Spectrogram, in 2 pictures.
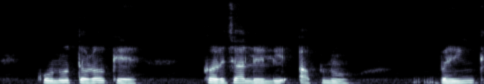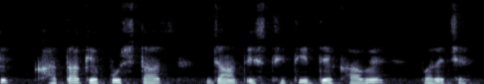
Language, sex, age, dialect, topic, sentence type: Maithili, female, 51-55, Angika, banking, statement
